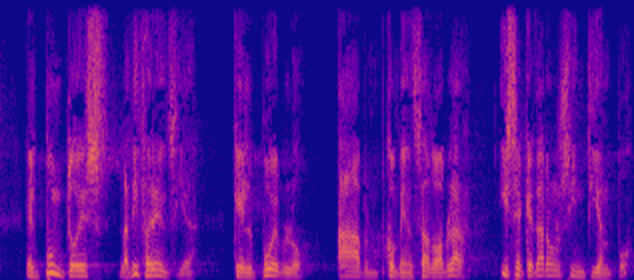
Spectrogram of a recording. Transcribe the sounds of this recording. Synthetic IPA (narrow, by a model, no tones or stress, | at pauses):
e̞lpunt̪o̞e̞slaðife̞ɾẽ̞nθja | ke̞ːlpwe̞βlo | ako̞mẽ̞nθað̞oaβlaɾ | ise̞ke̞ðaɾo̞nsint̪je̞mpo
